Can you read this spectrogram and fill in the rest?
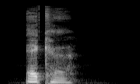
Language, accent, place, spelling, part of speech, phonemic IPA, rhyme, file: German, Germany, Berlin, Ecke, noun, /ˈɛkə/, -ɛkə, De-Ecke.ogg
- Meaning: 1. corner, edge 2. a roughly triangular or quadrangular piece of something 3. corner of a house / of two streets 4. region, area, neighbourhood 5. bit, tad 6. vertex, node 7. corner, corner kick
